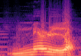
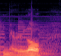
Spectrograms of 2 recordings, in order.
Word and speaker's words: Merlot: Merlot, right? In France, that's how they pronounce it, Merlot.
